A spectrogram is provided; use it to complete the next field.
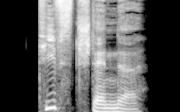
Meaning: nominative/accusative/genitive plural of Tiefststand
- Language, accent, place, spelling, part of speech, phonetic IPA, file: German, Germany, Berlin, Tiefststände, noun, [ˈtiːfstˌʃtɛndə], De-Tiefststände.ogg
